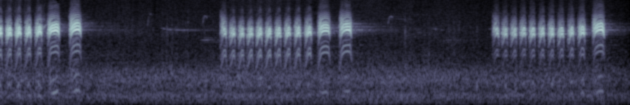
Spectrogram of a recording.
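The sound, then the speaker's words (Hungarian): A bird in an excited state gives three bursts of rapid, harsh chattering notes, each a quick rattling series of about eight to ten pulses ending in a louder note, separated by short pauses, clear. “Cserregő hangot izgalmi állapotban ad a madár. Ez a típusú hangadás nem zenei, hanem csúszkáló hangokból áll.”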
